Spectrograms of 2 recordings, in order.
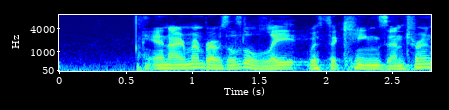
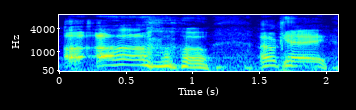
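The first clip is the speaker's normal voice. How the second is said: naive; 10 semitones higher, slower than usual. Retold or imitated. Naive realization in retold chat.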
